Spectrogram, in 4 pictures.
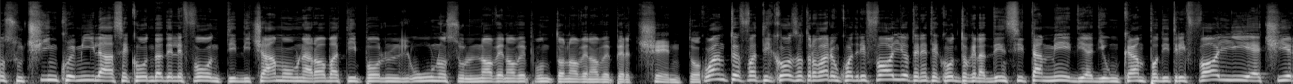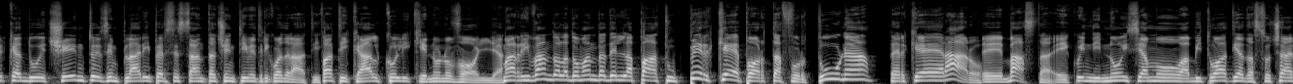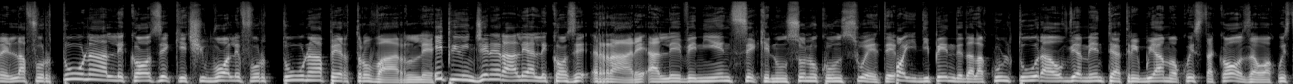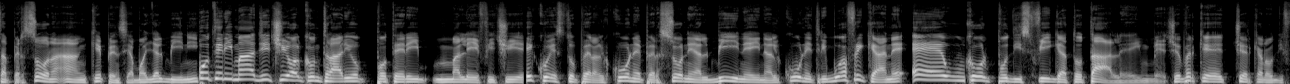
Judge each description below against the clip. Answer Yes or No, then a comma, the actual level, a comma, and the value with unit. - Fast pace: No, average, 155 wpm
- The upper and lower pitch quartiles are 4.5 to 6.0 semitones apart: Yes, average, 5.1 semitones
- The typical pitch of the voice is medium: Yes, medium, 155 Hz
